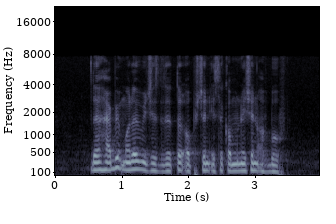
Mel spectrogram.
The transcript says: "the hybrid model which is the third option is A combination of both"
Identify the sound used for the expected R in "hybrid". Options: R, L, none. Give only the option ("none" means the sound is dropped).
none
